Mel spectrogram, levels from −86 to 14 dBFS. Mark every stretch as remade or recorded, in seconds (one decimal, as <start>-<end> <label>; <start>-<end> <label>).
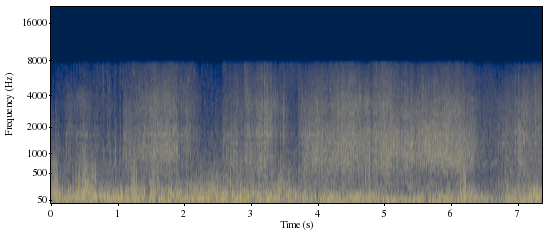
0.0-2.9 remade; 2.9-7.4 recorded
